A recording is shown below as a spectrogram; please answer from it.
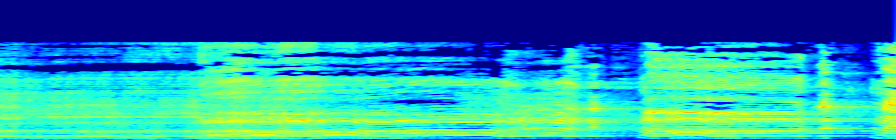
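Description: Melodic singing with instrumental accompaniment, sliding and wavering tones throughout, and no animal calls.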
